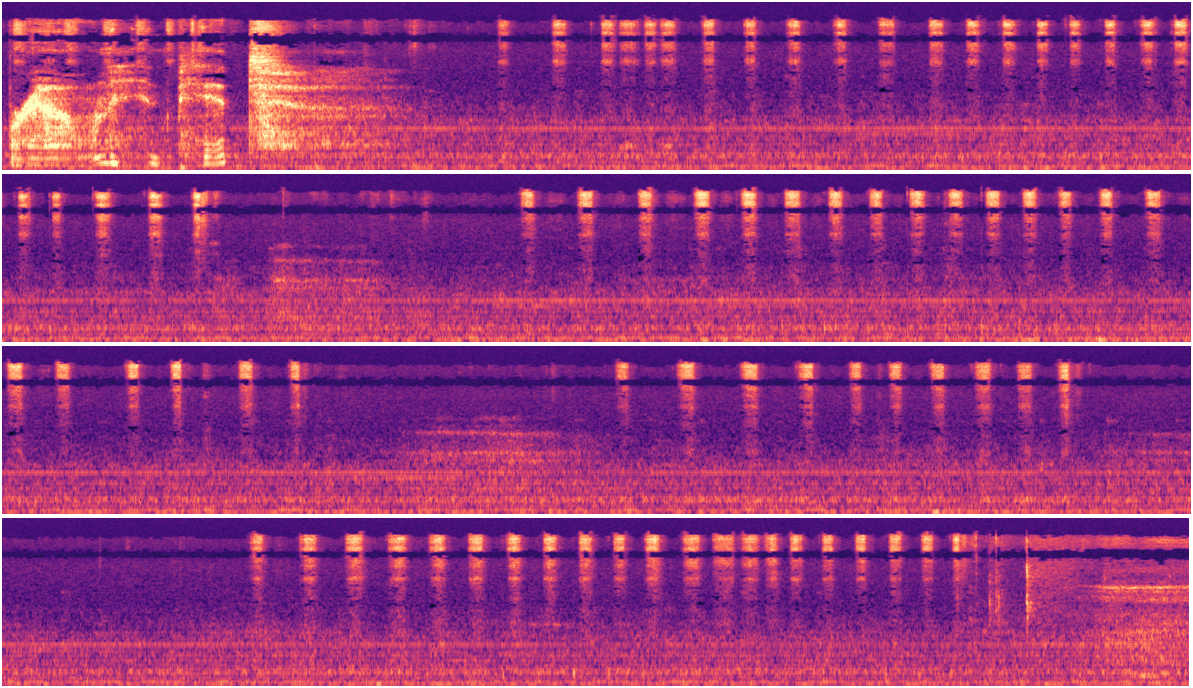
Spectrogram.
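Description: Pastel pencil scratching on Pastelmat paper in many short, quick strokes, faint over a steady low hum.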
